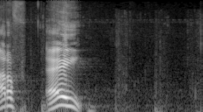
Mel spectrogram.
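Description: A young man speaks loudly and excitedly into a close microphone.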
